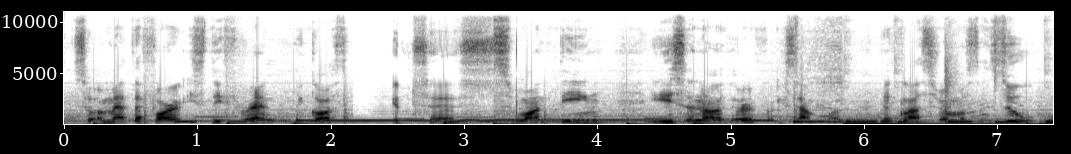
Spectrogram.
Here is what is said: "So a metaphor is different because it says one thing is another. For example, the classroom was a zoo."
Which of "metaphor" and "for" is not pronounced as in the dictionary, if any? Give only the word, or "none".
none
